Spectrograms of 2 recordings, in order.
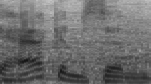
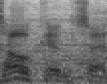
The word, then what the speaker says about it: Håkansson: I would say it's Håkansson. I would almost say Hackinson, but or Hawkinson, but the coach said everyone gets that one wrong. It's Håkansson.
